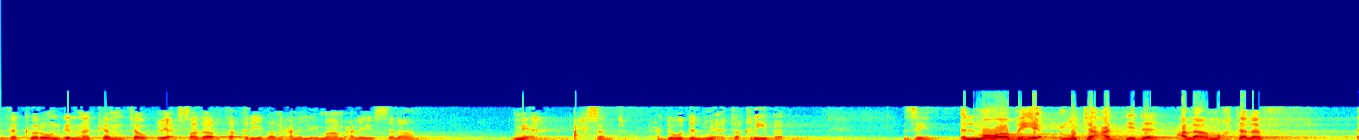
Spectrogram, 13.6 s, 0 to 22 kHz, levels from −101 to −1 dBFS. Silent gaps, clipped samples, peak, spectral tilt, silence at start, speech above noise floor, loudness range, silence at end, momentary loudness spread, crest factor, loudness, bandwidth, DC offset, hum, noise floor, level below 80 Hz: none; 0.6%; 0 dBFS; -8 dB/octave; 0 s; 28 dB; 10 LU; 0 s; 16 LU; 14 dB; -13 LUFS; 8 kHz; under 0.1%; none; -41 dBFS; -48 dBFS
